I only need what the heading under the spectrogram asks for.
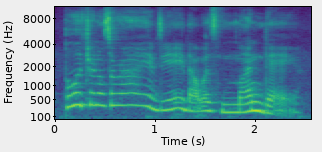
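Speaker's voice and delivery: high, bright burst of joy; thrilled announcement of the delivery; excited. Real, not acted. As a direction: squeal it like happy news. Celebrating the delivery day.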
